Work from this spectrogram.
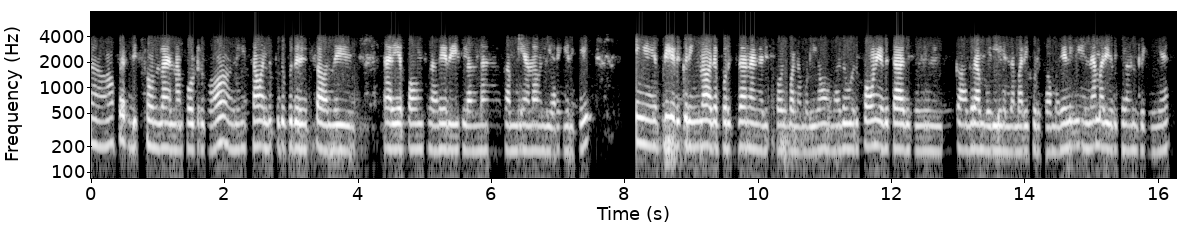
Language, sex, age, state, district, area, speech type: Tamil, female, 18-30, Tamil Nadu, Tiruvarur, rural, conversation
